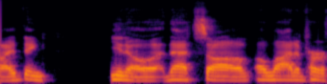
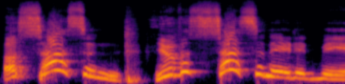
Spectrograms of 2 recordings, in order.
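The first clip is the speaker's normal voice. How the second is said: mock very high yelling, pitch swooping all over; 11 semitones higher, 4 dB louder than usual. Describing a movie character who blames others, acting out her line: retelling a yell. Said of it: "And she's yelling".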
